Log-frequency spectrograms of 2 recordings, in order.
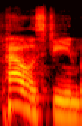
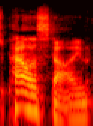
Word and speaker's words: Palestine: Palestine, it's pronounced Palestine, but it's Palestine, Ohio.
